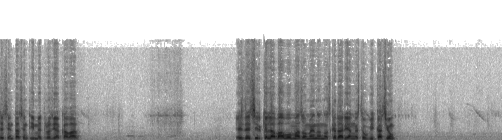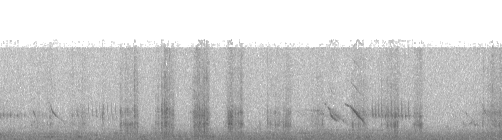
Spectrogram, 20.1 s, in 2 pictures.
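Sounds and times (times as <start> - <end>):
faint birds chirping: 1.1 - 4.7, 7.2 - 13.5, 14.6 - 20.0
faint short scratches: 1.7 - 3.8, 8.6 - 18.6, 19.4 - 20.0.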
